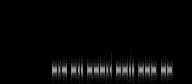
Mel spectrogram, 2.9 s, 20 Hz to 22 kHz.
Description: Morse code, heard as a keyed tone, about 50 wpm, 700 Hz. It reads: KD8ZOM
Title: USA Call Signs - 6 Characters - 4x Character Spacing - 50wpm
